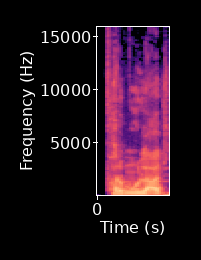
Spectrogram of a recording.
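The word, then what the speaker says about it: formulas: जब हम एई लगाते हैं तो फार्मूली उसका उच्चारण होता है, जब हम एस लगाते हैं तो उसका उच्चारण फार्मूलाज होता है।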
